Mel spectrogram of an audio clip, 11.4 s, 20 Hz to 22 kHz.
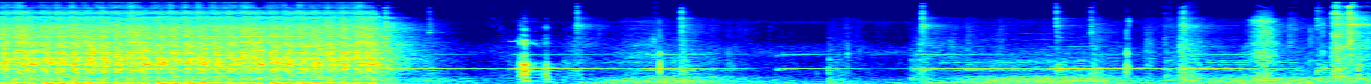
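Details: Freshly built Ford Mustang 5.0 V8 with new BBK headers cranks evenly for about three seconds, near three beats a second, then stops without firing. Fuel is present but no spark: cranks but won't start.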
